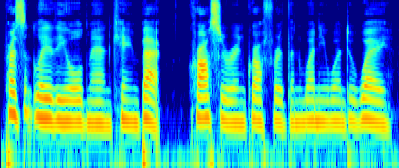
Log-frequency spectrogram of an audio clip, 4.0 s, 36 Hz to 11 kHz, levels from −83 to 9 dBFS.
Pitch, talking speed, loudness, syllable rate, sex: 180 Hz, 210 wpm, -20 LUFS, 5.2 syllables/s, female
